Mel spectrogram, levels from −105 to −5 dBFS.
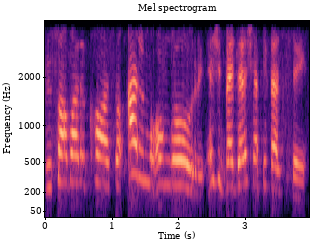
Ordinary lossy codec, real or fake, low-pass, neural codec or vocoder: none; fake; 3.6 kHz; codec, 16 kHz, 2 kbps, FunCodec, trained on Chinese and English, 25 frames a second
